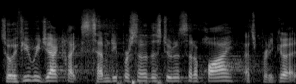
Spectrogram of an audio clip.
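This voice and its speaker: A man talking at a very fast pace. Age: 60s. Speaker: university system president. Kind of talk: ceremonial speech. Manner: halting.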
